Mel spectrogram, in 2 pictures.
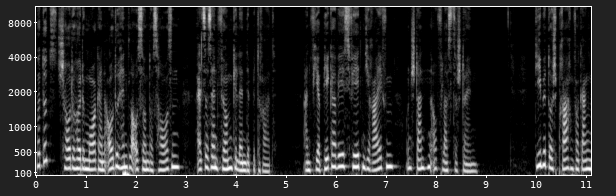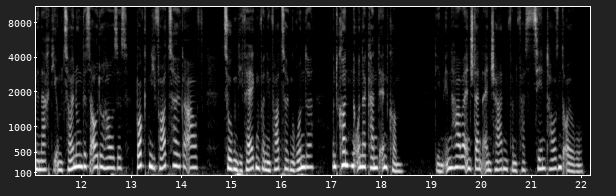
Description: Hier gibt es eine Meldung auf die Ohren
